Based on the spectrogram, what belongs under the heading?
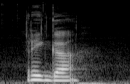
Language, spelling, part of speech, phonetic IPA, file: Czech, Riga, proper noun, [ˈrɪɡa], Cs-Riga.ogg
- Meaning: Riga (the capital city of Latvia)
